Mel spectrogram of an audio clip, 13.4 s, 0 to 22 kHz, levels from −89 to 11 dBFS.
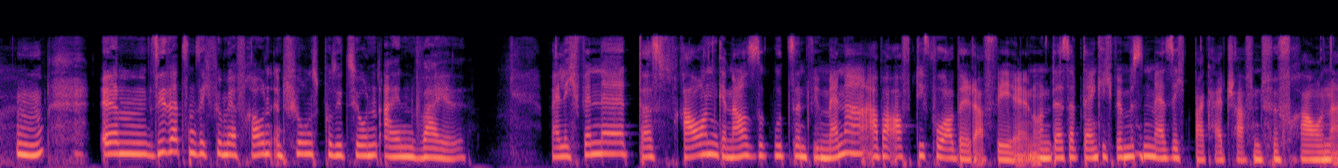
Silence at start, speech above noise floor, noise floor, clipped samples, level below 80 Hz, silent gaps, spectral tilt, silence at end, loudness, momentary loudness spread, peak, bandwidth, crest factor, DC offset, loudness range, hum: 0 s; 28 dB; -48 dBFS; under 0.1%; -48 dBFS; none; -5.5 dB/octave; 0 s; -20 LUFS; 6 LU; -4 dBFS; 10.5 kHz; 16 dB; under 0.1%; 2 LU; none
